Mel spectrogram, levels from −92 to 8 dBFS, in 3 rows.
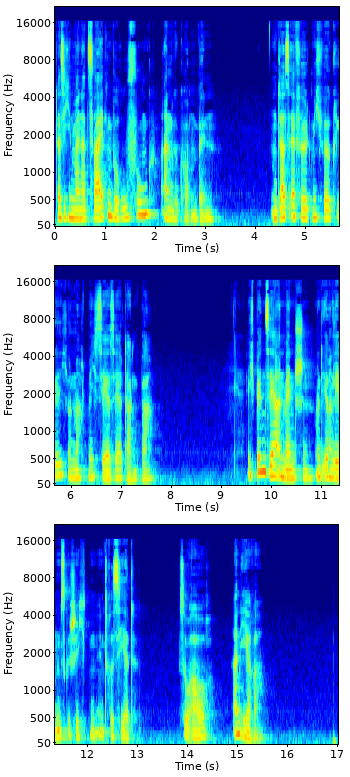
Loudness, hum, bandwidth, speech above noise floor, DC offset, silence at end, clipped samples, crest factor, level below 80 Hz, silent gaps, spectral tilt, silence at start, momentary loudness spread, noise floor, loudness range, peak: -25 LUFS; none; 16.5 kHz; 34 dB; under 0.1%; 0.05 s; under 0.1%; 20 dB; -56 dBFS; none; -4 dB/octave; 0.05 s; 12 LU; -59 dBFS; 6 LU; -8 dBFS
